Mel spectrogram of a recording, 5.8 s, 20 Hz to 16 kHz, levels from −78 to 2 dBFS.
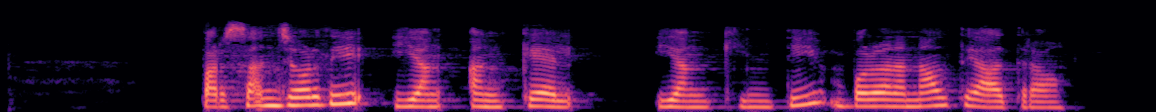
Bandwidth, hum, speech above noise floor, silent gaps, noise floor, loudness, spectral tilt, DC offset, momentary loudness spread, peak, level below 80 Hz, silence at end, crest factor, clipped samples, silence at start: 7.6 kHz; none; 48 dB; none; -64 dBFS; -17 LUFS; -5.5 dB/octave; under 0.1%; 10 LU; 0 dBFS; -62 dBFS; 0.45 s; 16 dB; under 0.1%; 1 s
